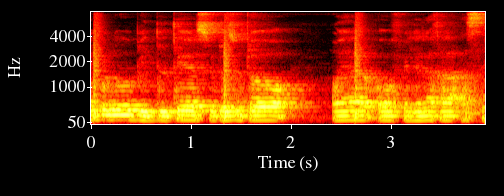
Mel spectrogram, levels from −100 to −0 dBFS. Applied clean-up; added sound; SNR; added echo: none; Snare drum; 16 dB; reverberation time 0.7 s.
